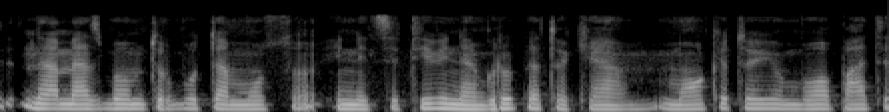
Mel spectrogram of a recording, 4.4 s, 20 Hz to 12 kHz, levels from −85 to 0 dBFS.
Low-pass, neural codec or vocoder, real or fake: 7.2 kHz; none; real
